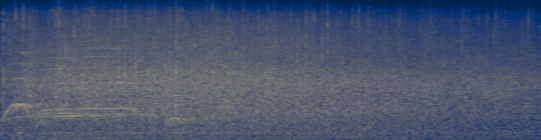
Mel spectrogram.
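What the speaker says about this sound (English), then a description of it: "So let's give Jim a big round of applause." Keynote audience applauding at an architecture, engineering and construction event, a broad steady clapping that holds loud throughout and fades slightly toward the end, with a brief cheer near the start.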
